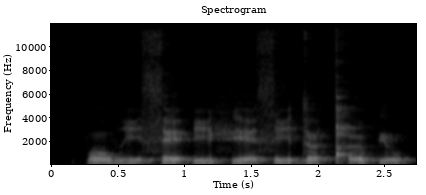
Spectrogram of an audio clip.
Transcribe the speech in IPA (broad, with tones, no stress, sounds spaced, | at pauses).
p o˨˩ β i˨˩ s e˥˩ ʔ i˥˩ fʲ e˥˩ s i˨˥ d ɵ˥˩ ǃʰ ɵ˨˩ pʲ u˥˩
